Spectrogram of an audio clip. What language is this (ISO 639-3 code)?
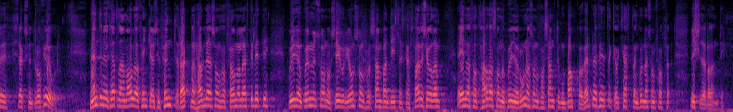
isl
